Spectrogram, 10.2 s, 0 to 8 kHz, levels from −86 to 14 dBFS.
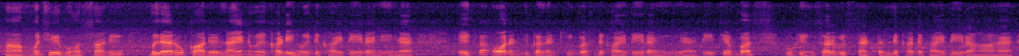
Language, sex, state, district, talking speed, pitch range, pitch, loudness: Hindi, female, Bihar, Saharsa, 190 wpm, 200-235 Hz, 215 Hz, -20 LUFS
